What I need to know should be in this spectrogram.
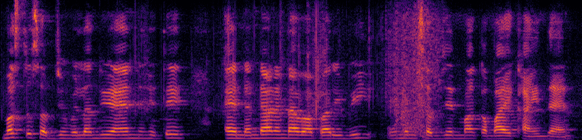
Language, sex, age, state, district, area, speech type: Sindhi, female, 60+, Gujarat, Surat, urban, spontaneous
